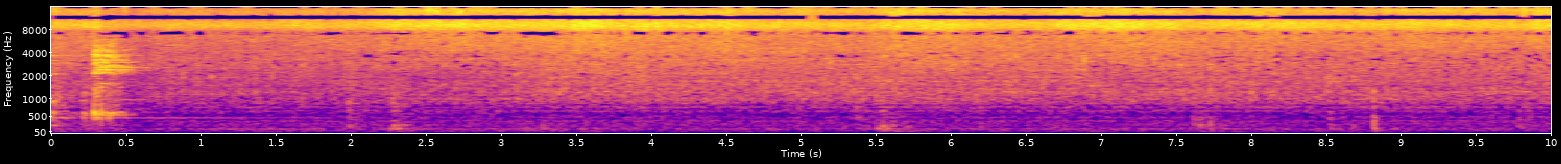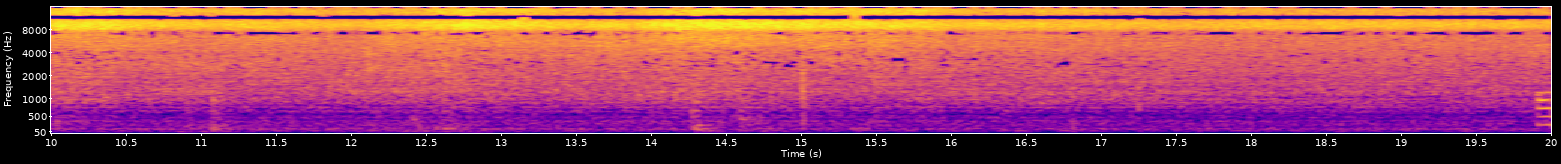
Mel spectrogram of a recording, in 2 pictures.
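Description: Bok choy and maitake mushrooms sizzling steadily in a hot nonstick frying pan while being stir-fried with wooden spatulas, with a few soft knocks from the spatulas. A single sharp clack comes just after the start.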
